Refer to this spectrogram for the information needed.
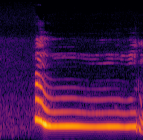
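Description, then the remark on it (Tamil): A voice imitates a jackal's howl: one long, loud call that slides down briefly and then holds a steady wavering note for over a second, with silence before it. “உழையிடும் நரி உழையிறத பார்த்து நாய் உழையிடுது அப்படியே அந்த காடே உழையிடுது”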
